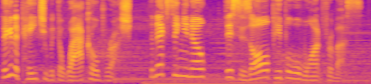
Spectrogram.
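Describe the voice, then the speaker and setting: A woman's voice: mid-range voice, sing-song, brisk, a bit bright, faint music behind, voice pushed up. A woman voicing a stern, dismissive male television boss in a dramatic story reading. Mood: warning. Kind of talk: dramatic audiobook character voice.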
